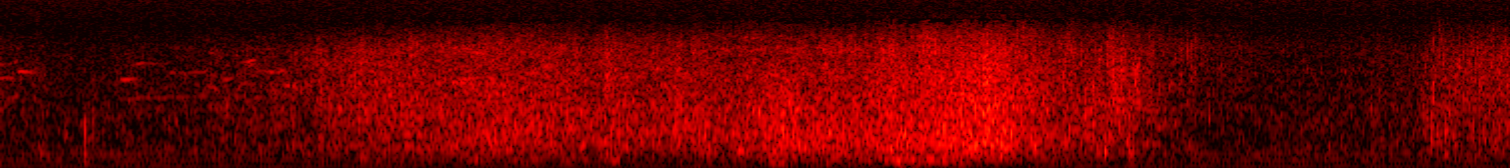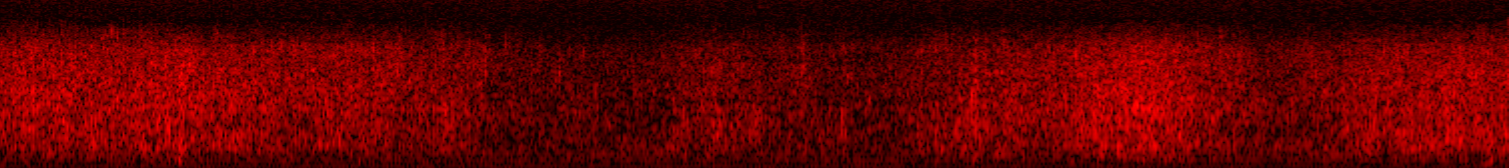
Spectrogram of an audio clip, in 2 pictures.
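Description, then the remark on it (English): Ocean waves wash in and recede in three slow, broad surges, the first the loudest. A steady low rumble hums beneath them throughout, and no one speaks. “All the fear, all the anxieties, are washed out into the ocean.”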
